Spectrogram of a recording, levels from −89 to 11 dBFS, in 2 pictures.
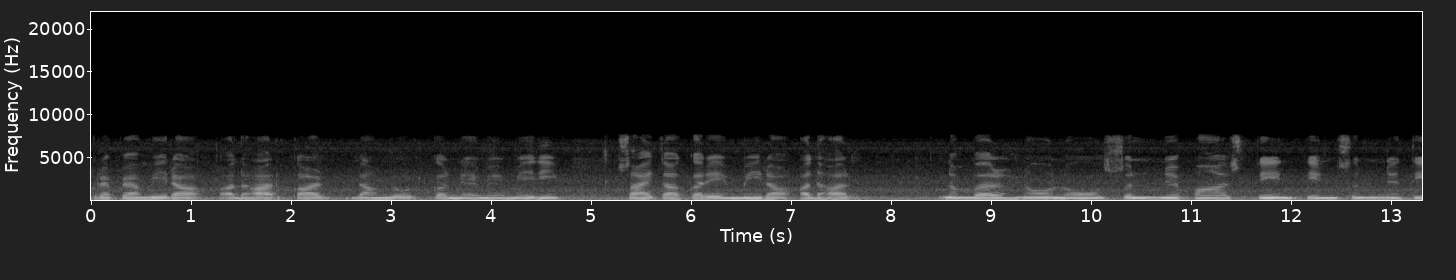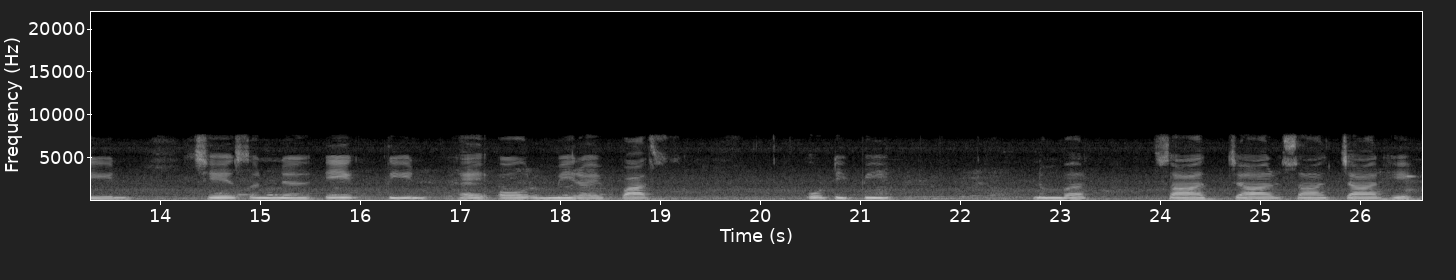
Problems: constant background noise, echo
